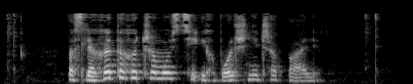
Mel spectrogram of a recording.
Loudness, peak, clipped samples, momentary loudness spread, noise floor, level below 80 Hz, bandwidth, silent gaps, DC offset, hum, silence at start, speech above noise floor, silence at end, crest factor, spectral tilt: -19 LUFS; -2 dBFS; under 0.1%; 14 LU; -50 dBFS; -66 dBFS; 12 kHz; none; under 0.1%; none; 0.05 s; 31 dB; 0.35 s; 20 dB; -2.5 dB/octave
